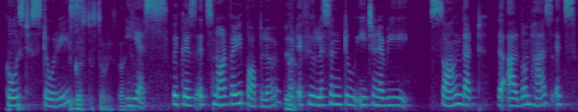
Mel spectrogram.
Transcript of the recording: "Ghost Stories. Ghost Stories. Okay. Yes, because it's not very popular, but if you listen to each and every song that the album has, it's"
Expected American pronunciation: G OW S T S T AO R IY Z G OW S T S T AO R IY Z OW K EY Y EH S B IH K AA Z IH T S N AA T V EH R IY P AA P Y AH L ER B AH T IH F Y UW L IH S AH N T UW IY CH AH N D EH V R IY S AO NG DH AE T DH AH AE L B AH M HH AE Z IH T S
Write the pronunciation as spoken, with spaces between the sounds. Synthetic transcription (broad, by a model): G OW S T S T AO R IY Z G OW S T S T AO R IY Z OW Y EH S B IH K AA Z IH T S N AA T V EH R IY P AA P Y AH L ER B AH T IH F Y UW L IH S AH N T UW IY CH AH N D EH V R IY S AO NG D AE T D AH AE L B AH M HH AE Z IH T S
